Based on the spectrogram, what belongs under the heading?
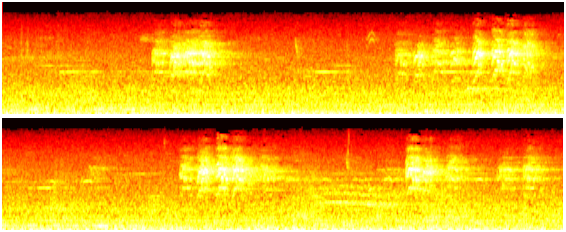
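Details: Green parakeets that have found their nest, giving short bursts of harsh, high chattering calls at about two, five, eight and ten seconds over steady low background rumble.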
